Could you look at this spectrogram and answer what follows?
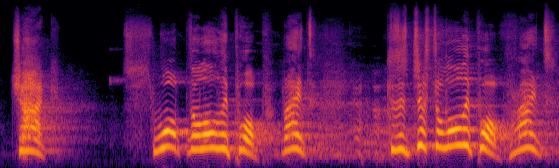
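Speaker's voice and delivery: loud, high, slow shouting to his son; dad at a football game, shouting high and loud; urging shout. Retold or imitated. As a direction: yell encouragement from the back of the room. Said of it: "And so I'm starting to shout".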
